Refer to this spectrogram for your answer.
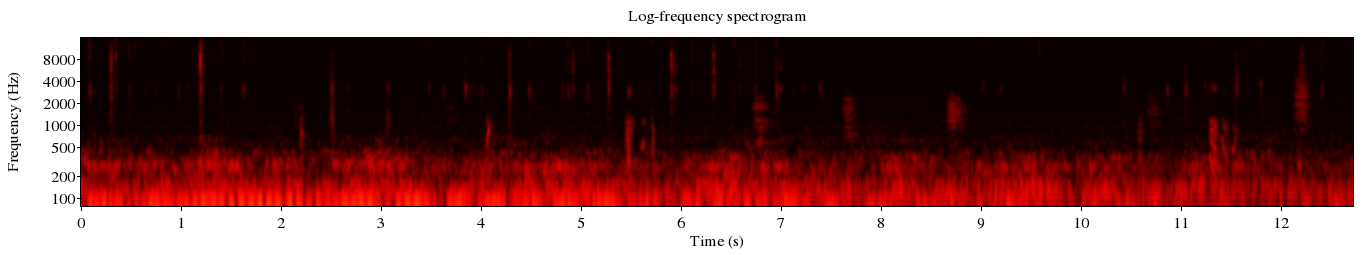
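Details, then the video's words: Kevin, a squirrel rescued in spring 2016, eating peanuts indoors: soft irregular crunching and sharp clicking bites scattered throughout over a steady low hum. "Kevin eats peanuts making cute sounds"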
